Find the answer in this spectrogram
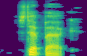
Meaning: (verb) 1. Used other than figuratively or idiomatically: see step, back 2. To stop what one is doing and evaluate the current situation
- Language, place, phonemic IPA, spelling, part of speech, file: English, Queensland, /step ˈbæk/, step back, verb / noun, En-au-step back.ogg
